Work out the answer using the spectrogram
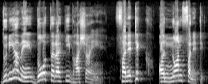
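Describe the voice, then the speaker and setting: A woman with an Indian accent narrating a scripted lesson, explaining slowly and deliberately. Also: mid-range voice. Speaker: English teacher.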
